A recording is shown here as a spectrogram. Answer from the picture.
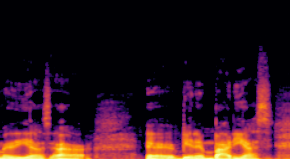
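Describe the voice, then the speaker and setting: A man with a medium-pitched voice speaks very slowly, the pitch varying in an ordinary way. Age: 60s. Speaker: economist. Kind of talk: radio interview. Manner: hesitant, many fillers and repetitions.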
